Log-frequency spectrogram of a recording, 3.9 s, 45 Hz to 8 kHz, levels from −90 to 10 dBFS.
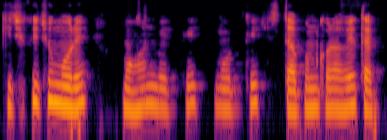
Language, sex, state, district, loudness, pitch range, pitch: Bengali, male, West Bengal, North 24 Parganas, -22 LUFS, 150-170 Hz, 155 Hz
